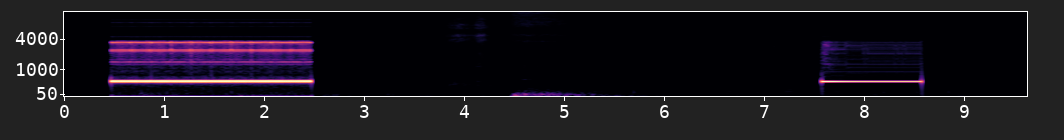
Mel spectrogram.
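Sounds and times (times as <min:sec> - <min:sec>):
telephone dial tone on a bad connection: 0:00.5 - 0:02.6, 0:07.6 - 0:08.6.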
